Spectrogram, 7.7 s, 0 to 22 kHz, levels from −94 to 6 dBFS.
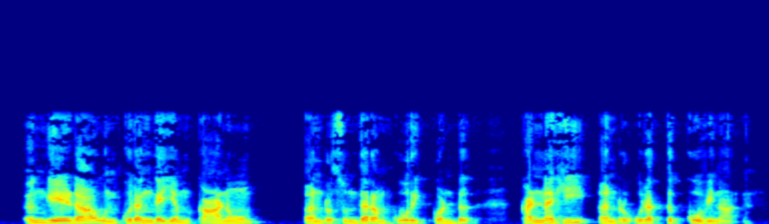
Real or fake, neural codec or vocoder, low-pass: real; none; 10.8 kHz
